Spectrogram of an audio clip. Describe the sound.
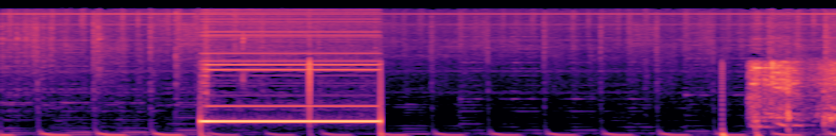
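Telephone line tones sound as a call is placed to a listener: a rapid, even low pulsing runs throughout, broken by one steady, bright tone lasting about a second and a half, with a short burst of noise near the end.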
